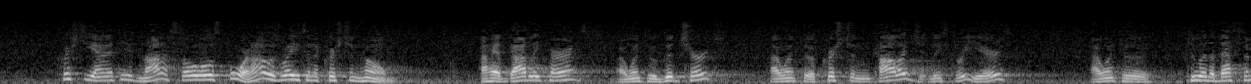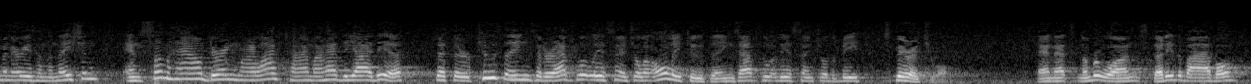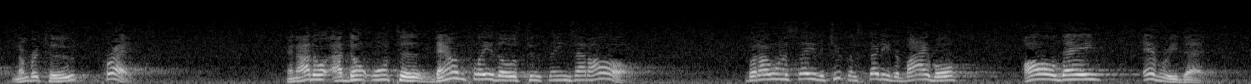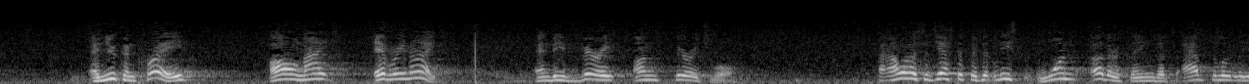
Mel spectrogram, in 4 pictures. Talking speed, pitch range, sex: 160 wpm, 145-215 Hz, male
